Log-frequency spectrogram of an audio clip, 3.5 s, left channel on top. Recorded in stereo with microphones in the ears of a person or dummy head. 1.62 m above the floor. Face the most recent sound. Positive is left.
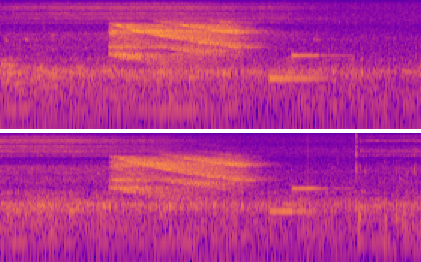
turn(degrees=65)  # may be behind; listen again after turning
